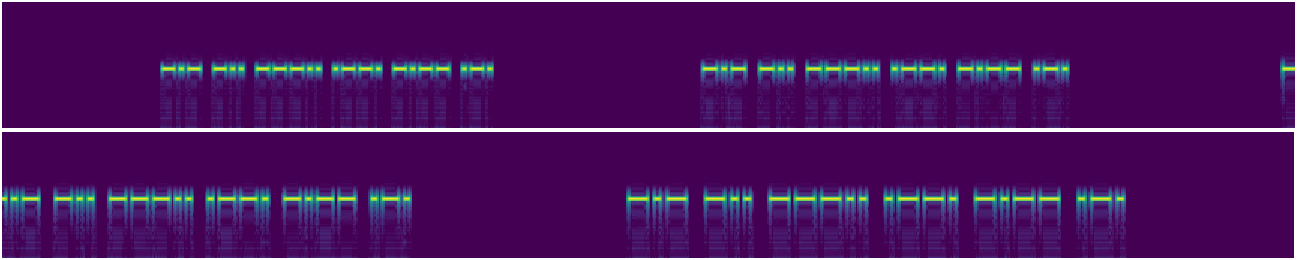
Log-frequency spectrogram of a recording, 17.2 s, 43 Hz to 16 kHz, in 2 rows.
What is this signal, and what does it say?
Morse code, heard as a keyed tone, about 34 wpm, 700 Hz. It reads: KD8PYR KD8PYR KD8PYR KD8PYR
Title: Speed Racing - USA 2x3 Call Signs 28wpm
